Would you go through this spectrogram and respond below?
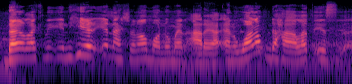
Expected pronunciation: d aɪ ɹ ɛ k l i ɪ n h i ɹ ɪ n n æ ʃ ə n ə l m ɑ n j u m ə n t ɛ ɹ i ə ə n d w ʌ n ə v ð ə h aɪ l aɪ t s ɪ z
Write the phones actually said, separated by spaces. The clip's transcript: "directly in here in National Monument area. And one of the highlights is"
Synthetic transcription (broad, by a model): d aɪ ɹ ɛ k l i ɪ n h i ɹ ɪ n n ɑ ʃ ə n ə l m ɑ n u m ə n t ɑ ɹ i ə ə n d w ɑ n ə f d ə h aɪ l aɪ t ɪ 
